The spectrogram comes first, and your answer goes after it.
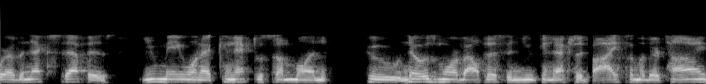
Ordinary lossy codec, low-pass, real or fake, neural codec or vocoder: AAC, 16 kbps; 7.2 kHz; fake; codec, 16 kHz, 4 kbps, X-Codec, HuBERT features, trained on general audio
